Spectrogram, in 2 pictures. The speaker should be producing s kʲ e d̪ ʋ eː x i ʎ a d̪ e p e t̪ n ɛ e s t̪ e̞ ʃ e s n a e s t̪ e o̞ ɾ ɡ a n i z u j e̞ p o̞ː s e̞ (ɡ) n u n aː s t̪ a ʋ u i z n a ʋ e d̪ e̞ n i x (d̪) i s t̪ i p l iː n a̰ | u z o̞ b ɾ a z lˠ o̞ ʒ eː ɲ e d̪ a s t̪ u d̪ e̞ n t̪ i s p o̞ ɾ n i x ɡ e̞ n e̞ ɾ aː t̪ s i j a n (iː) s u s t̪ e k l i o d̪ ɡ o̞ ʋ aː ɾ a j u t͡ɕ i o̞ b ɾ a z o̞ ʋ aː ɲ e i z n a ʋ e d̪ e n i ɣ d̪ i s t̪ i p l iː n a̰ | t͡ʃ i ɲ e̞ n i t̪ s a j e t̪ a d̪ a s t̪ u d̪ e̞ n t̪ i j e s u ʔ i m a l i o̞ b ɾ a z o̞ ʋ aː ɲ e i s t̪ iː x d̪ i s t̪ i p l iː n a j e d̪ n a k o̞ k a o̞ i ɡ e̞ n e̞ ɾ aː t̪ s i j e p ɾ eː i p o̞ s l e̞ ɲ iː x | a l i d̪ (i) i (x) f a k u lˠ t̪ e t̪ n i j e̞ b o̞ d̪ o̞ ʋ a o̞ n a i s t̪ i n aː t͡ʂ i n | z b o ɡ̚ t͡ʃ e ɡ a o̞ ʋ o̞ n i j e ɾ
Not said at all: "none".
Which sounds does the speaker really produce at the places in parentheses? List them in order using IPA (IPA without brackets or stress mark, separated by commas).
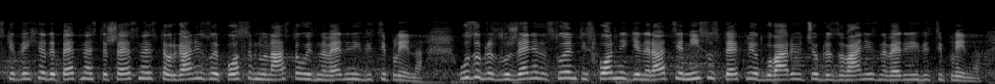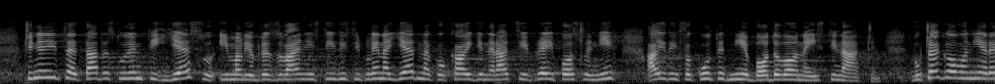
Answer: b, d̪, iː, a, x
